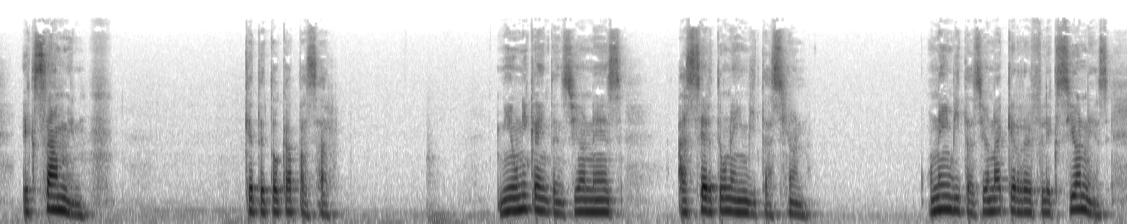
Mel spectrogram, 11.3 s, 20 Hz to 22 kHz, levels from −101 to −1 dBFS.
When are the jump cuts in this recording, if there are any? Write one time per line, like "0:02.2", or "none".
0:04.9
